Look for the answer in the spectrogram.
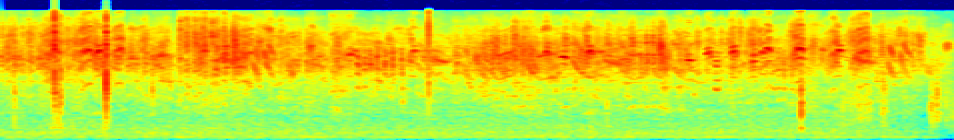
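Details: A summer breeding colony of lesser masked weavers in a fever tree fills the air with constant high, sizzling chatter from many birds, with scattered sharp ticks and a faint low hum.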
